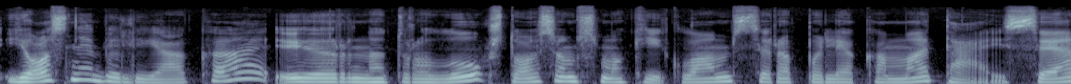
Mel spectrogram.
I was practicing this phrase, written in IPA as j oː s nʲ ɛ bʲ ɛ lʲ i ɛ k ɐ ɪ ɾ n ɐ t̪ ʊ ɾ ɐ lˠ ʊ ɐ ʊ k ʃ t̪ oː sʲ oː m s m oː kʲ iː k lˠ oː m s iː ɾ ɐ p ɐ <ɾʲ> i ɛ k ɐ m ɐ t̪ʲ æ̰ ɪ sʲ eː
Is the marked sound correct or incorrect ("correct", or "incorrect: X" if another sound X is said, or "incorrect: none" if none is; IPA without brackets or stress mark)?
incorrect: lʲ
